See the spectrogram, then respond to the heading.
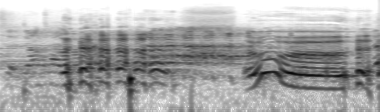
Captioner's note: laughs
